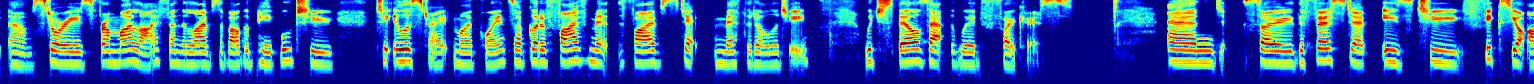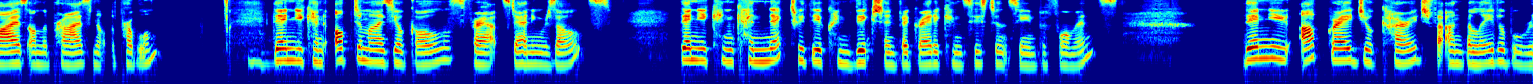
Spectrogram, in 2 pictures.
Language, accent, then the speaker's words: English; Canberra, Australian Capital Territory, Australia; I'm from Canberra, Australia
